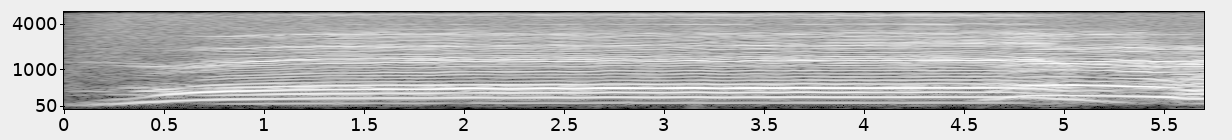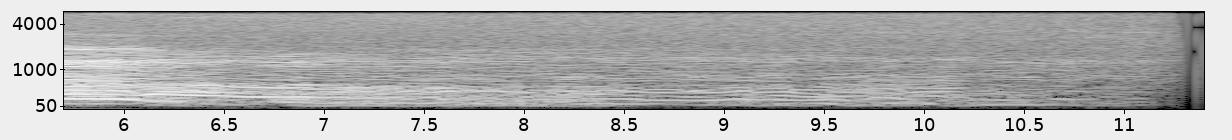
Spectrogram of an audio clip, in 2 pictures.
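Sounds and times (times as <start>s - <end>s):
distorted loud audio: 0.0s - 11.3s.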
